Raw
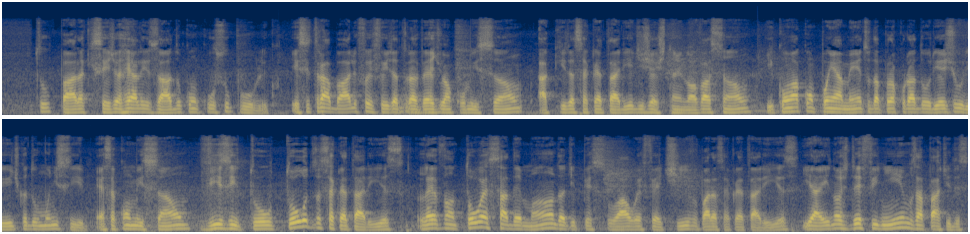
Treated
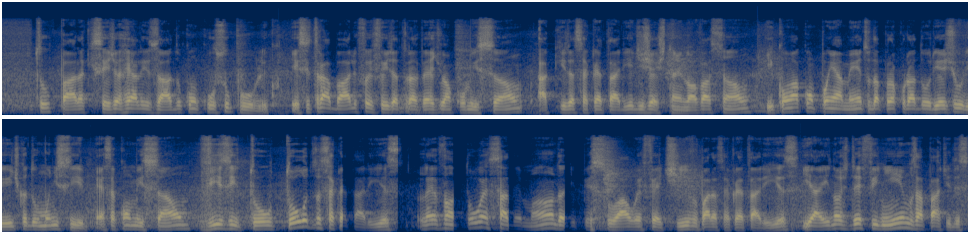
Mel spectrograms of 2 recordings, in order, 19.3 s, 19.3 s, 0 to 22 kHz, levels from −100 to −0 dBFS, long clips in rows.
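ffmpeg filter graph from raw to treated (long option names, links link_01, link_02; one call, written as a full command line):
ffmpeg -i in.wav -filter_complex "[0:a]asettb=1/sr,asplit=3[link_01][link_02][link_03];[link_01]atrim=end=13.064[link_04];[link_02]atrim=start=13.06:end=15.55,asetpts=PTS-STARTPTS,afade=type=in:duration=0.004:curve=qsin,afade=type=out:start_time=2.486:duration=0.004:curve=qsin,bandreject=frequency=2700:width=6.7,aeval=exprs='val(0)*pow(10,-30*if(lt(mod(-1.8*n/s,1),2*abs(-1.8)/1000),1-mod(-1.8*n/s,1)/(2*abs(-1.8)/1000),(mod(-1.8*n/s,1)-2*abs(-1.8)/1000)/(1-2*abs(-1.8)/1000))/20)':channel_layout=same[link_05];[link_03]atrim=start=15.546[link_06];[link_04][link_05]acrossfade=duration=0.004:curve1=hsin:curve2=qsin[link_07];[link_07][link_06]acrossfade=duration=0.004:curve1=qsin:curve2=hsin,highpass=520,acompressor=threshold=-41dB:ratio=3,volume=2.5dB" out.wav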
